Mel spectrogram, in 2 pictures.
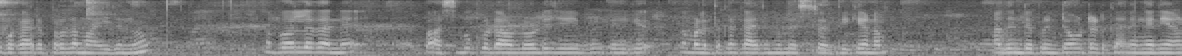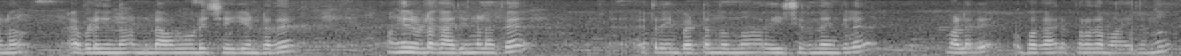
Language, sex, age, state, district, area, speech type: Malayalam, female, 45-60, Kerala, Alappuzha, rural, spontaneous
